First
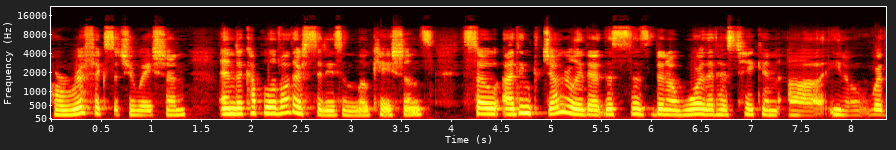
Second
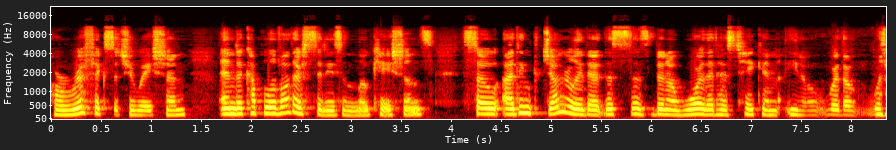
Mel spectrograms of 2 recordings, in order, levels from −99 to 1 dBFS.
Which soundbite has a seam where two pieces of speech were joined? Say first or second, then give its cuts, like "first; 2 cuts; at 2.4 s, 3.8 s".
second; 1 cut; at 7.3 s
